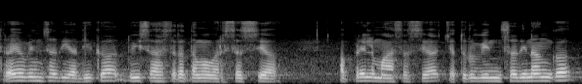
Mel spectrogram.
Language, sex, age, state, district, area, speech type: Sanskrit, male, 18-30, Odisha, Bargarh, rural, spontaneous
